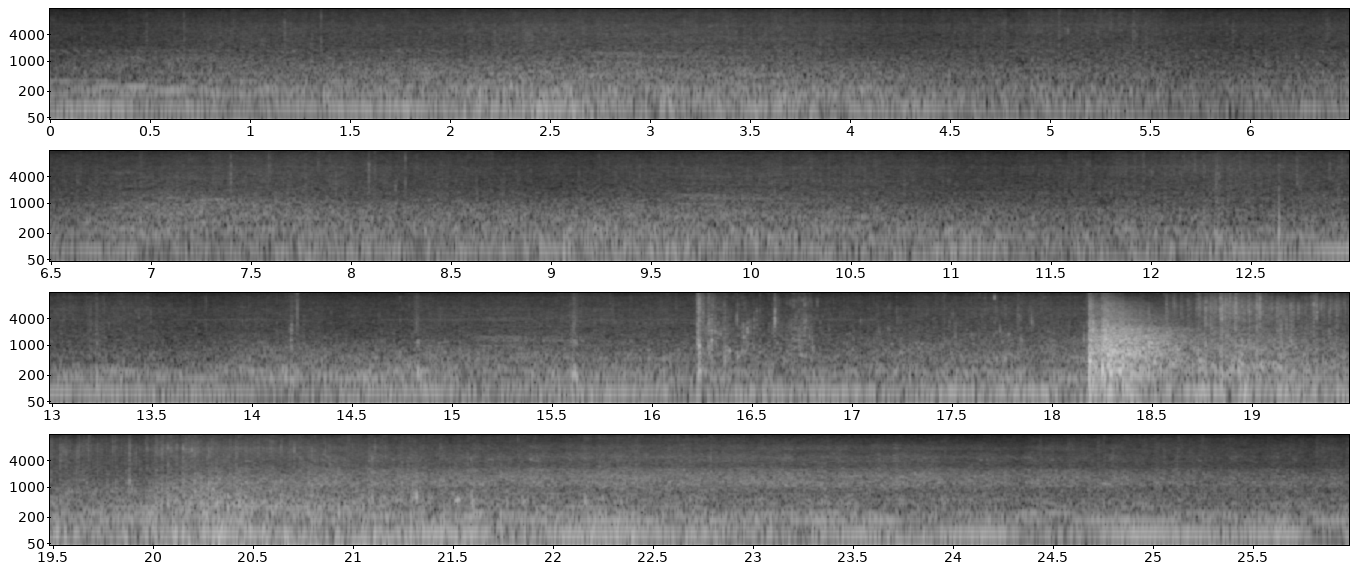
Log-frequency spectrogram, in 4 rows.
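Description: Film trailer soundtrack: a low sustained music drone under a steady rain-like hiss, with a few sharp clicks about 16 seconds in and a loud crash about 18 seconds in that fades away over a couple of seconds.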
